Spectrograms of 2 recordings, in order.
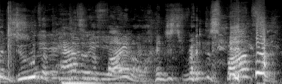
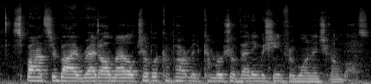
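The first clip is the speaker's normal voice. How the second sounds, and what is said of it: Reads very fast. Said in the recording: “That was a lot of words. Very quick.”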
